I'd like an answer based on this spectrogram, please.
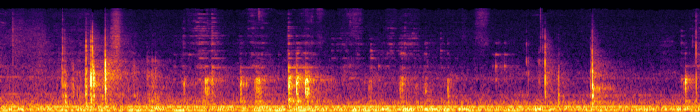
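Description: Scattered light clicks and taps of fingers and nails against a ceramic plate and a clear plastic food box as grated mozzarella is scooped across by hand, over a faint steady low hum.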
